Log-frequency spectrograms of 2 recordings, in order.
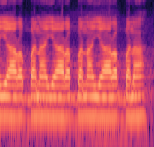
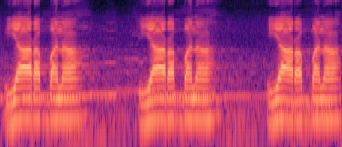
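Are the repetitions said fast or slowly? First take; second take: fast; slowly. First: The phrase is repeated quickly without pauses. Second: The phrase is repeated slowly with pauses. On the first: The speaker calls it wrong. "अगर आप इस तरह पढ़ेंगे" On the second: The speaker calls it right. "इसलिए आपको इस तरह से पढ़ना है"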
